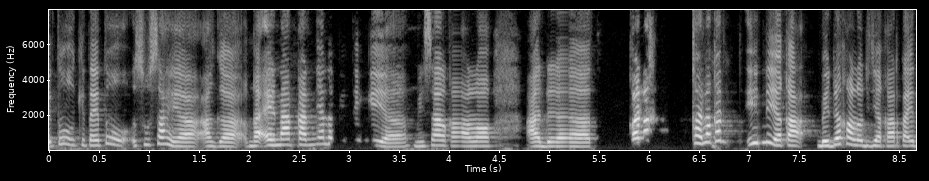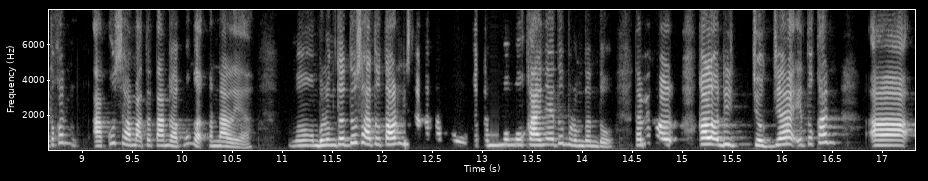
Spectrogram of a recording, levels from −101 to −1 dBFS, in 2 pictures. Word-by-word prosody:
itu 365 - -9 0.2
kita 300 -1 -5
itu 340 - -11 0.3
susah 335 +3 -1
ya, 245 -2 0 0.2
agak 245 -1 -1 0.2
enggak 260 - +3
enakannya 320 +2 +2
lebih 355 -5 -7
tinggi, 290 -1 -12
ya. 215 - -2 0.3
Misal 290 +4 +1
kalau 250 0 0 0.3
ada 240 +1 -1 0.8
karena 335 -4 +7 0.4
karena 420 +2 +5
kan 275 - +1 0.3
ini 440 +2 0
ya 300 - +4
Kak, 280 -1 +5 0.2
beda 270 +6 +3
kalau 325 -5 +3
di - - -10
Jakarta 255 0 -1
itu 270 - -8
kan, 445 - -7 0.3
aku 265 +9 0
sama 315 -7 0
tetanggaku 290 0 -1
enggak - - -2
kenal 255 -2 +1
ya, 190 -5 -9 0.4
me 275 - -8 0.2
belum 300 +2 +1
tentu 340 +5 +1
1 355 -4 +3
tahun 355 +1 +7
bisa 365 - -10
ketemu 325 +5 -14 0.2
ketemu 295 0 -6 0.2
mukanya 315 0 +3
tuh 405 - -6
belum 290 -3 -5
tentu. 250 -4 -6 0.3
Tapi, 315 +3 -4
kalau 320 -2 +4 0.3
kalau 355 0 +10
di 345 - +1 0.2
Jogja 290 +3 +1 0.2
itu 360 +4 -10
kan, 450 +1 +4 0.4
eee, 295 0 +7
295 Hz, 180 wpm, -20 LUFS, 265-340 Hz, 0.8 s, kalau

